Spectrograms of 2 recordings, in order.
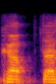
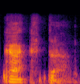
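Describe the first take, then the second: First: A p sound comes before the t. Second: A k sound comes before the t. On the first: The speaker calls it right. "Estoy leyendo la P" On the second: The speaker calls it wrong. "cambian una letra por otra"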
